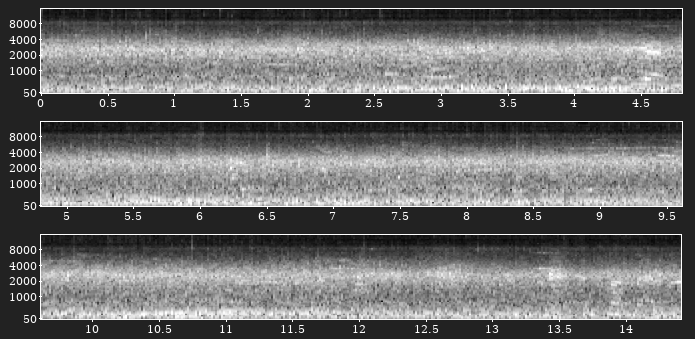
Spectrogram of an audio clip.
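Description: Indistinct voices over a steady, continuous background noise.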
